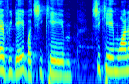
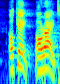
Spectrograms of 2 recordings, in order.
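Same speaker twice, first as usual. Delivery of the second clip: loud, authoritative preacher voice. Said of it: "the pastor would come up and say".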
